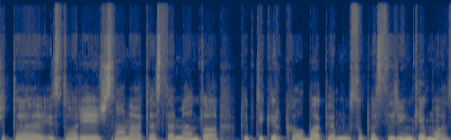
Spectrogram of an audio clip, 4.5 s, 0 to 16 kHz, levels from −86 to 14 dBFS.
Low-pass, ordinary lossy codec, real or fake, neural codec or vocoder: 14.4 kHz; Opus, 16 kbps; fake; codec, 44.1 kHz, 7.8 kbps, Pupu-Codec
